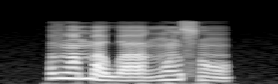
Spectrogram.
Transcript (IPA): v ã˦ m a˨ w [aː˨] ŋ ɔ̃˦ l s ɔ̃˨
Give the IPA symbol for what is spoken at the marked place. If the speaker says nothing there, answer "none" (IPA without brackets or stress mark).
aː˨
